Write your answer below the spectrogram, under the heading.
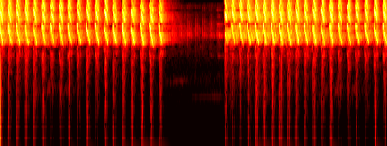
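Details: Konin song with cililin fillers, recorded as master for training caged birds: two high, rapid, evenly pulsed trills split by a half-second gap, soft low ticks underneath.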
